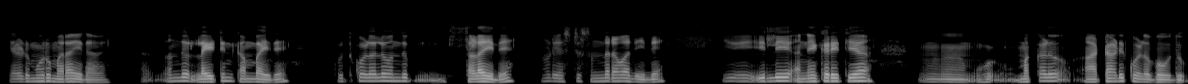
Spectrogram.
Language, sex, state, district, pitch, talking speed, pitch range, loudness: Kannada, male, Karnataka, Dharwad, 145 Hz, 105 wpm, 125-160 Hz, -31 LUFS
